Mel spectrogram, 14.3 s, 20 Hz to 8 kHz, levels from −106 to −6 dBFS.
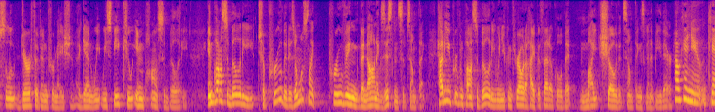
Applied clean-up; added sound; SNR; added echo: none; none; none; none.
